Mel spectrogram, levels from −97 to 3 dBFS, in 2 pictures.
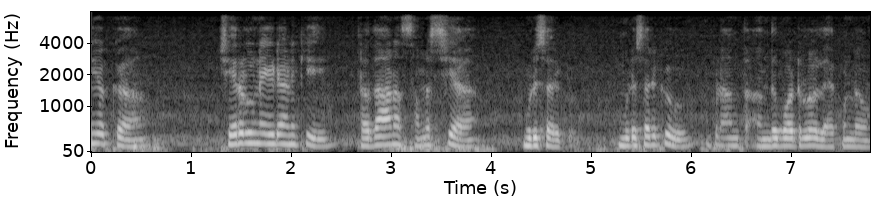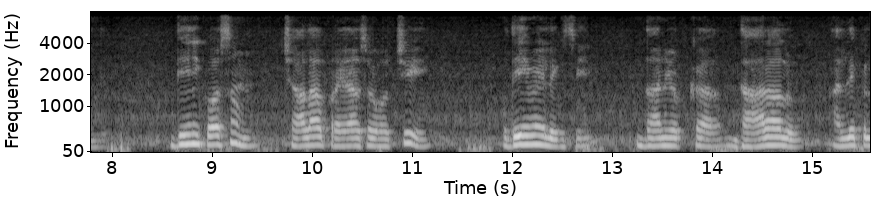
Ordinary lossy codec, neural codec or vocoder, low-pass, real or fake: none; codec, 16 kHz, 8 kbps, FreqCodec, smaller model; 7.2 kHz; fake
